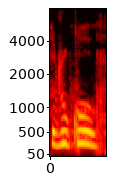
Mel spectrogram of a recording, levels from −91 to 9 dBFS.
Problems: none marked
